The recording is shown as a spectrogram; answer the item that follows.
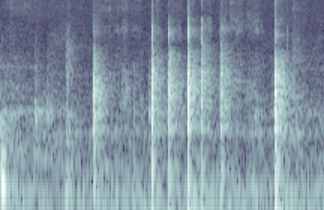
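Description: Chalk writing on a blackboard: a string of short, sharp taps and brief scratches as a few words are written, most of them close together about two to three seconds in.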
